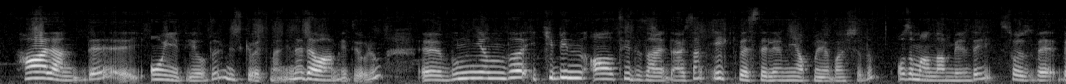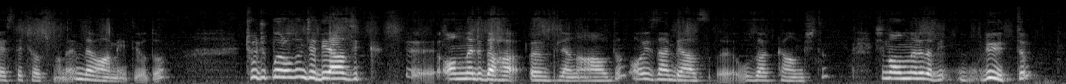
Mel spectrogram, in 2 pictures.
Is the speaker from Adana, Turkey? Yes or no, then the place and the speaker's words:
no; İzmir, Turkey; Nereden başlasam? İzmirliyim. Çok küçük yaştan beri müzikle iç içeyim.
